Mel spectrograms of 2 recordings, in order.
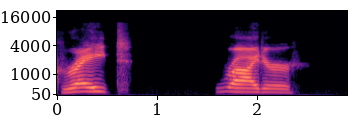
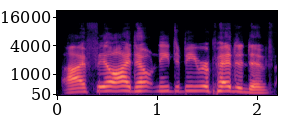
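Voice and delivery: ordinary delivery

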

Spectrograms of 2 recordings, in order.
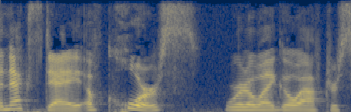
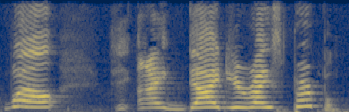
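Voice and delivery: cheeky; 9 semitones higher, 6 dB louder than usual. Retold or imitated. Teen's cheeky reply.

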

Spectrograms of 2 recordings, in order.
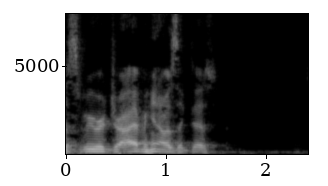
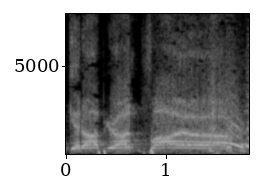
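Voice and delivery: mock shout; much slower than usual. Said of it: "He's like".

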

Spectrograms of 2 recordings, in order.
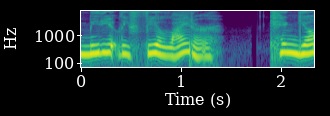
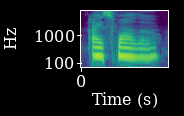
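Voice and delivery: plain reading voice

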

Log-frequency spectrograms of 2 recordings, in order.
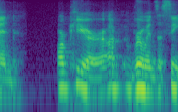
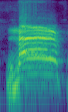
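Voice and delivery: "Murph!" shrieked far higher and louder, hammed-up; awful mock scream; 5 dB louder than usual. Friend mocking the Interstellar scene, shrill hammed-up scream. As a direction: butcher the movie scream on purpose. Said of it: "he just tries to imitate it, but he does it so awfully".

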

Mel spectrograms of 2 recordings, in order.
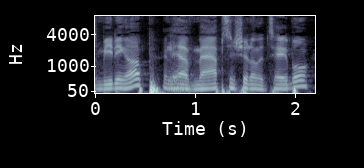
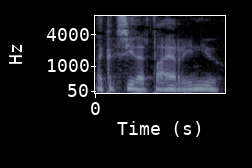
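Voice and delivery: put-on German accent; 5 semitones lower, 12 dB quieter than usual. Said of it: "putting on that James Bond with a German accent".

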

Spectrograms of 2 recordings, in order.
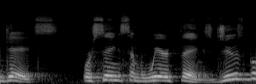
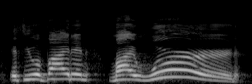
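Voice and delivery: long swooping emphasis on "word"; stress on word; 2 semitones higher, 4 dB louder, slower than usual. Shown as a demonstration. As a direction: build to a huge drawn-out "word". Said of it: "emphasize different words".

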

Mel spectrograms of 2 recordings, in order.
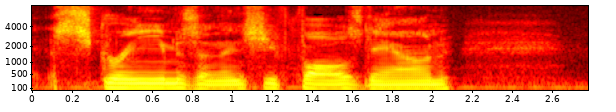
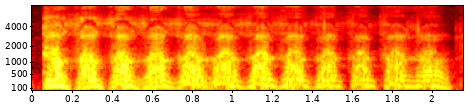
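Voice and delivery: mimicking a hospital scanner; machine noise imitation; 6 semitones higher than usual. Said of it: "the machine's, like, going".

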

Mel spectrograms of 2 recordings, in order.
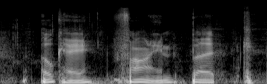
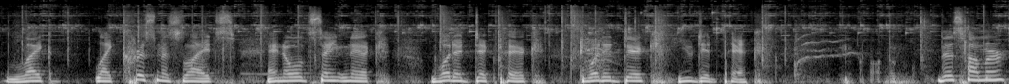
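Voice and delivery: poem recital; 4 semitones higher than usual. Acted. Comic reading a Christmas poem to co-hosts, mock-solemn recital. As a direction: recite it like a sacred holiday verse.

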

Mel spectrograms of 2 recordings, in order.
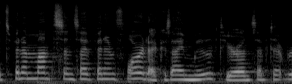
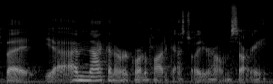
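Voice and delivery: ordinary delivery

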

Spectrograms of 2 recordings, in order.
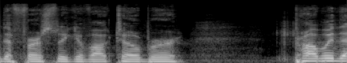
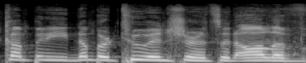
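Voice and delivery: higher, louder Borat voice; Borat accent; 4 semitones higher, 6 dB louder than usual. Retold or imitated. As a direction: pitch it up like Borat. Borat impression.

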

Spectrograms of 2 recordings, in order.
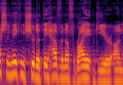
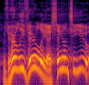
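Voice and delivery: high, lofty preacher-Jesus voice; Jesus imitation; 7 semitones higher than usual. Disciple mocking Jesus at table, high and lofty. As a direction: ham up the Jesus sayings, pitched high. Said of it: "he gives that Jesus imitation".

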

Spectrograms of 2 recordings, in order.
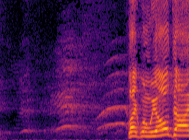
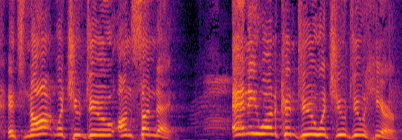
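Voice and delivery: full-force preaching; 3 semitones higher than usual. Acted. Pastor preaching to the church, full force. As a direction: preach it hard to the congregation.

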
